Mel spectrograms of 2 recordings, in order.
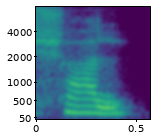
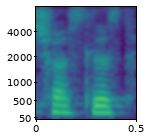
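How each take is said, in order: First: The S sounds in the name are silent. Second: The S sounds in the name are pronounced. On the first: "En français, on dit la règle du châle. On ne prononce pas les S" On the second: "En anglais, on dit chasseless"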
